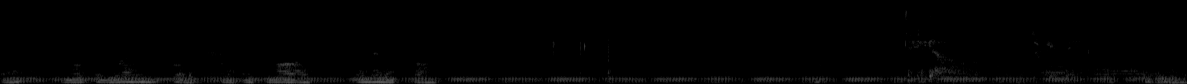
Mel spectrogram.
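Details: Purring house cat during a cuddle: low, unbroken rumble with gentle rhythmic pulsing, mixed with quiet murmured speech and a few faint clicks and rustles.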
